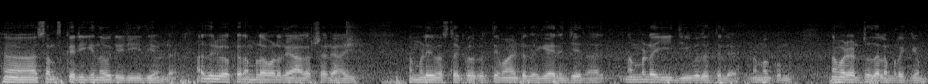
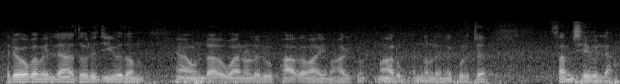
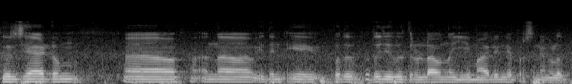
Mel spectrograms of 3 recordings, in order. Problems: background sounds at intervals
